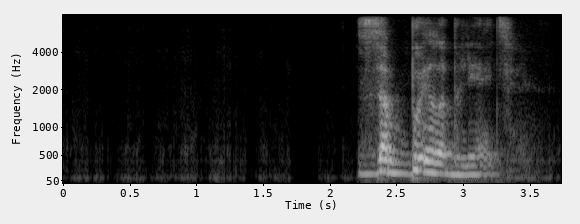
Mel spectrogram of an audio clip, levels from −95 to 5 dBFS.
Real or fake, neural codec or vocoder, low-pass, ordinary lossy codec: fake; codec, 16 kHz, 4.8 kbps, FACodec; none; none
